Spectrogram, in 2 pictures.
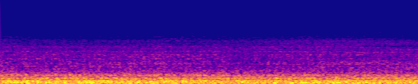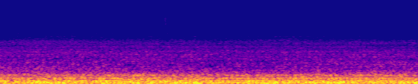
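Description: Steady low rumble of road and wind noise from a moving car.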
